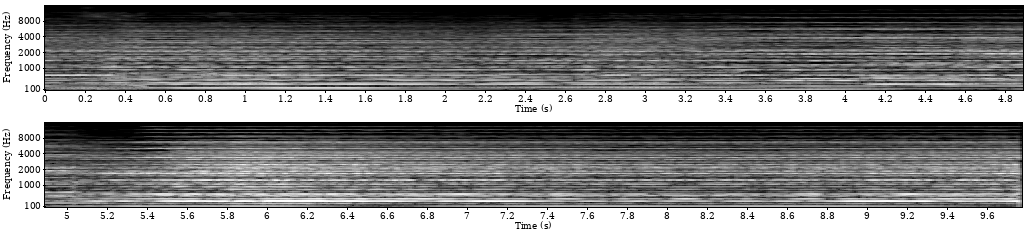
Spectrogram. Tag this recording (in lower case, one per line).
violin
music
musical instrument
